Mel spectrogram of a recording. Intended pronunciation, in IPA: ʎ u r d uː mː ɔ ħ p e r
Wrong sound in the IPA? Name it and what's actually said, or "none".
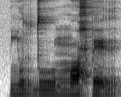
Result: none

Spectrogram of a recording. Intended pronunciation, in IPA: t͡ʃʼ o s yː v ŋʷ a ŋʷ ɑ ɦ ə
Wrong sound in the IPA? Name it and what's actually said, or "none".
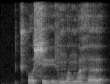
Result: ɑ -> a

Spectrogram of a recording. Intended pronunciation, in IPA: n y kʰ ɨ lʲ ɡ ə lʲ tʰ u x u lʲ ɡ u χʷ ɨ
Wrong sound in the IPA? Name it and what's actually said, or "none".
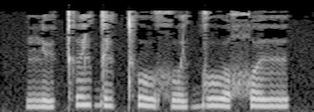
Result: none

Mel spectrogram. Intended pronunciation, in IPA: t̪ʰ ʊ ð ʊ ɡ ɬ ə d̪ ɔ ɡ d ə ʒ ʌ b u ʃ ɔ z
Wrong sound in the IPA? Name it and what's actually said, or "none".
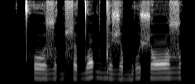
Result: ð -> z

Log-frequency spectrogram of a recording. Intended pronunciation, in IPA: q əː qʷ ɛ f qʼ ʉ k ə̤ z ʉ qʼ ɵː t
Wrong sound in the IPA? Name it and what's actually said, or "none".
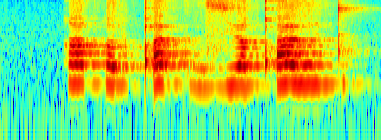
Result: none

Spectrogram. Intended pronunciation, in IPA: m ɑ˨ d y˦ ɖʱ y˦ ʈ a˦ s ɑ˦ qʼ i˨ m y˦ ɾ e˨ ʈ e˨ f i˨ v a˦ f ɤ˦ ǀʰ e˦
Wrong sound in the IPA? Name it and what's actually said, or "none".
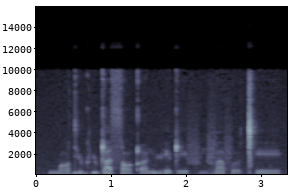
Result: none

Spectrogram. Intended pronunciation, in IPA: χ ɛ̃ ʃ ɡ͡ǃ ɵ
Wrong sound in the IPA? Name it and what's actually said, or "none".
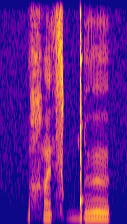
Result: ʃ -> s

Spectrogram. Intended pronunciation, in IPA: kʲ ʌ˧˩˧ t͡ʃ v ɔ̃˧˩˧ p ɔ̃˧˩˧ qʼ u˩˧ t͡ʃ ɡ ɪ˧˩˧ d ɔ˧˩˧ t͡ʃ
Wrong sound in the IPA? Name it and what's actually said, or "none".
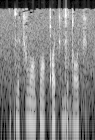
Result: none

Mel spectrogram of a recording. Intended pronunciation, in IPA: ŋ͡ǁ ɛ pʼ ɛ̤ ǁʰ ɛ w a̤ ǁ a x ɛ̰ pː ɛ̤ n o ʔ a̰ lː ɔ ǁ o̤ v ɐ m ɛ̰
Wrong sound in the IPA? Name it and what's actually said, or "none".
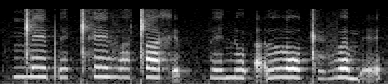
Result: w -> v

